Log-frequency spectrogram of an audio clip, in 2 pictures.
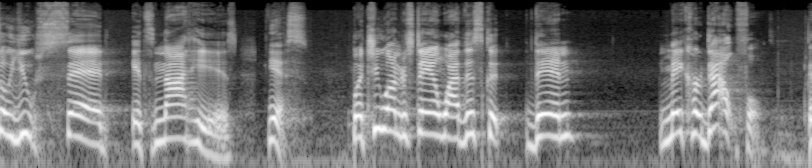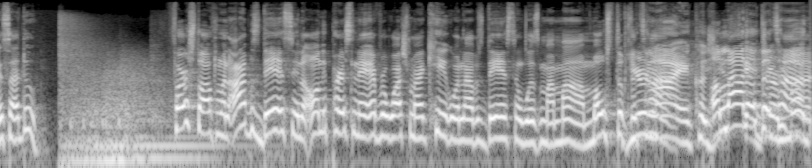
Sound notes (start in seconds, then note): none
